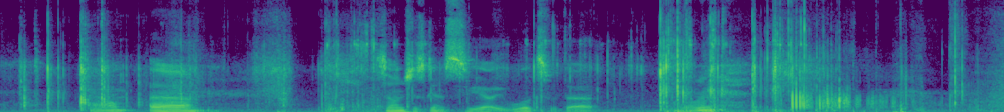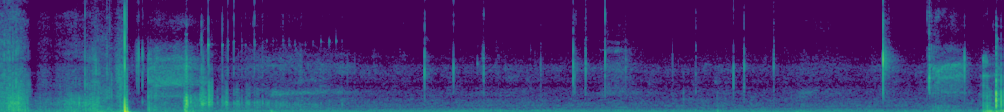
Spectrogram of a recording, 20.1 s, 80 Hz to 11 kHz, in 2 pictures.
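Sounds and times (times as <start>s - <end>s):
plastic parts rustling and clicking: 0.0s - 12.9s.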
